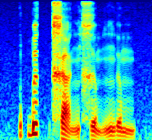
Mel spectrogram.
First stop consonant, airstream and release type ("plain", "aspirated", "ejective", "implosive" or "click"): implosive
